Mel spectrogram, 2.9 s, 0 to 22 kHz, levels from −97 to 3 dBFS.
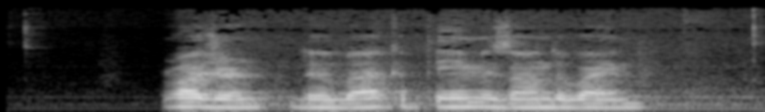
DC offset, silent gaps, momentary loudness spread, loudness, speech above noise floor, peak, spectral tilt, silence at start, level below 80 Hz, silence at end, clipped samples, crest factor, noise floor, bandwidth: under 0.1%; none; 6 LU; -20 LUFS; 47 dB; -4 dBFS; -6.5 dB/octave; 0.6 s; -56 dBFS; 0.45 s; under 0.1%; 16 dB; -66 dBFS; 16.5 kHz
